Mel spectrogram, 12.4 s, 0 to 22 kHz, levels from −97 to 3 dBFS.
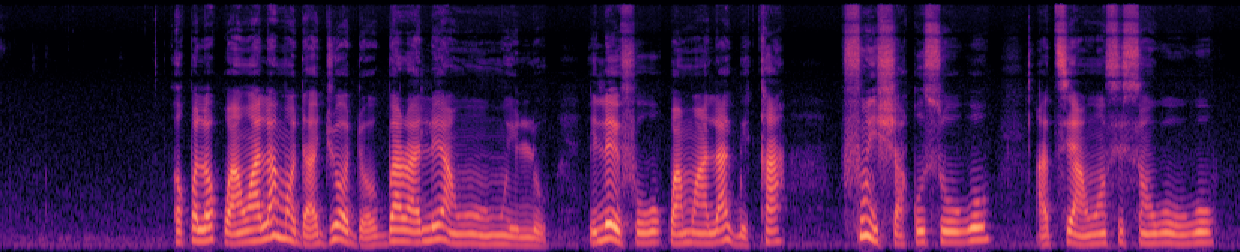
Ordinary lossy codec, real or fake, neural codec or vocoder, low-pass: none; real; none; none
